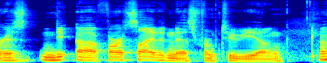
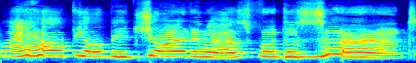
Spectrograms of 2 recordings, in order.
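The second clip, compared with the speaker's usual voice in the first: very high, slow, drawn-out character voice; 3 dB louder than usual. Quoting a favorite character line: Lemon Grab voice. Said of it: "Mine's Lemon Grab one".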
